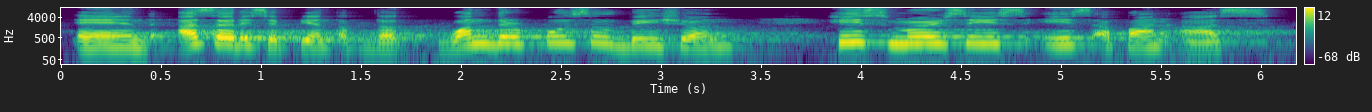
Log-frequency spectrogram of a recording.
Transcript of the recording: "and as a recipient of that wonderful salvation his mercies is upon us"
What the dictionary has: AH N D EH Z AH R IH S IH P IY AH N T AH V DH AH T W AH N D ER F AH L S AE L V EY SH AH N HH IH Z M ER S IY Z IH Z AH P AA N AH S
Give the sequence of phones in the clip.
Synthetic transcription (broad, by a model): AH N D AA S AH R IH S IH P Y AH N T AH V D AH T W AH N D ER F AH L S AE L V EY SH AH N HH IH S M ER S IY S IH S AH P AA N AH S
